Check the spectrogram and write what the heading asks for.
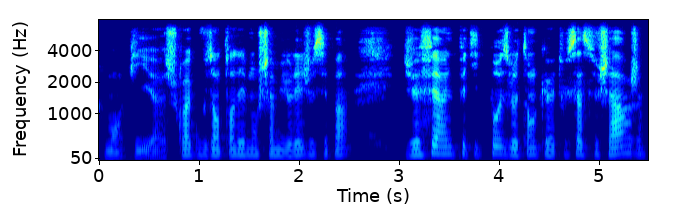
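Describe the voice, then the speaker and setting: Brisk and fairly bright, with a mid-range voice and fairly even intonation, a programming tutor thinks aloud through an unscripted screen-recorded coding tutorial. His talk is filler-heavy, informal and self-deprecating, recorded in a home room on a dull, dry lo-fi mic.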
